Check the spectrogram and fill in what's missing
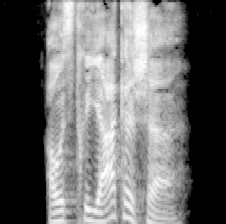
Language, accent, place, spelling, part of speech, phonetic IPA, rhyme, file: German, Germany, Berlin, austriakischer, adjective, [aʊ̯stʁiˈakɪʃɐ], -akɪʃɐ, De-austriakischer.ogg
- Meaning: inflection of austriakisch: 1. strong/mixed nominative masculine singular 2. strong genitive/dative feminine singular 3. strong genitive plural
